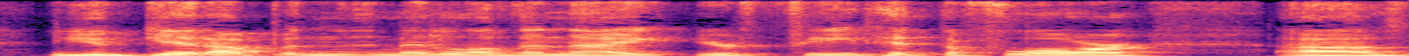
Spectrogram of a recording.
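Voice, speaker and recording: At a fairly quick pace, a man speaks in a fairly high, somewhat breathy voice over a quiet background. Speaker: lighting design presenter. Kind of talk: webinar presentation. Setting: live webinar. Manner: fast.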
